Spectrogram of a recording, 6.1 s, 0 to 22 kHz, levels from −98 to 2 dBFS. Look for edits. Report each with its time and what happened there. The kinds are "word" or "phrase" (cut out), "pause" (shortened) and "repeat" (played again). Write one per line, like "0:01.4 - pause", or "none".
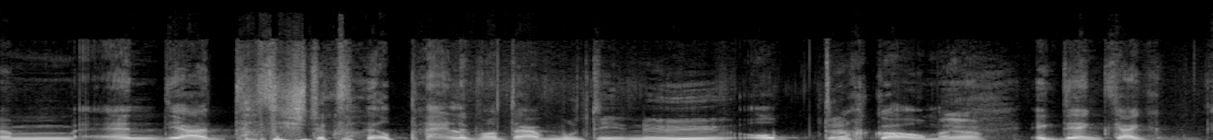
none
